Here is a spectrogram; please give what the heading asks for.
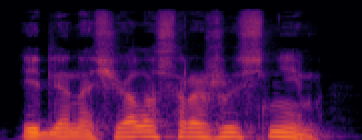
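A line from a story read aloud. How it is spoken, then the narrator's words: Plain. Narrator (Russian): ответил наследник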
